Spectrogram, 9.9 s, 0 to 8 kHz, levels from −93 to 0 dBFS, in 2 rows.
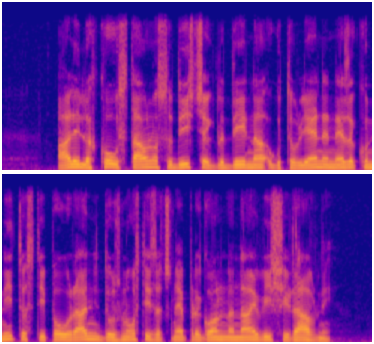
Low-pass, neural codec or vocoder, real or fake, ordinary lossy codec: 7.2 kHz; none; real; none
